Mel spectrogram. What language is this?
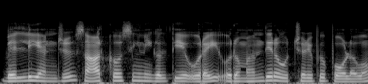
Tamil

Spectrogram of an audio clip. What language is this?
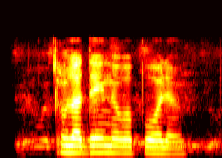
Russian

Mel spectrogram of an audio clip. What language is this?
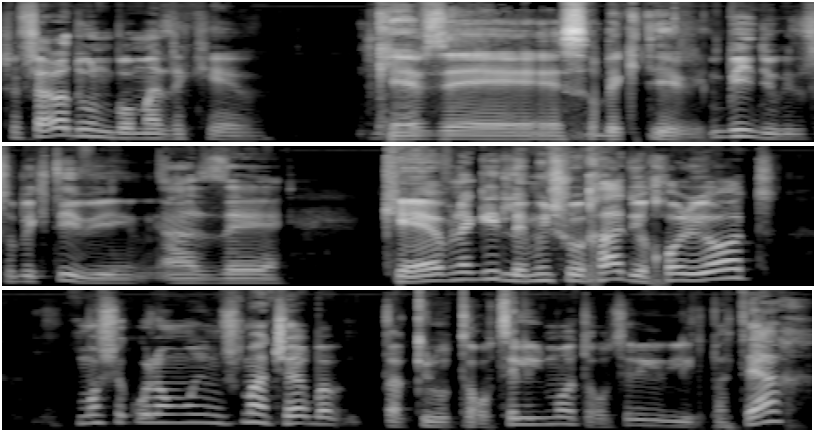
Hebrew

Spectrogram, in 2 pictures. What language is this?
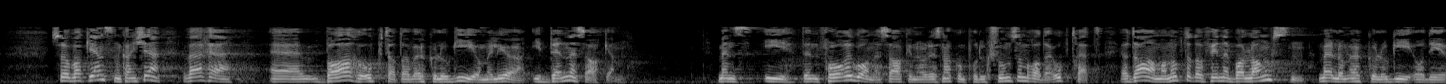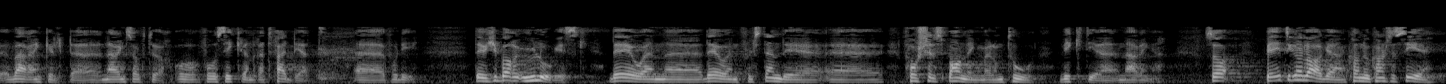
Norwegian Nynorsk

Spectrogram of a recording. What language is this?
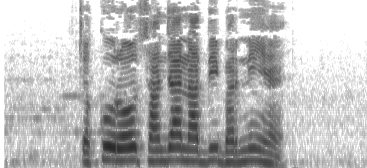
Sansi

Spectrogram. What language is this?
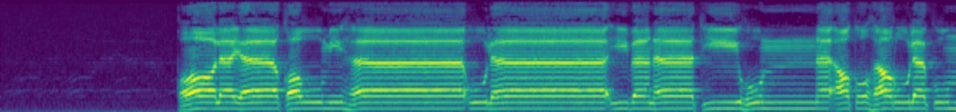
Arabic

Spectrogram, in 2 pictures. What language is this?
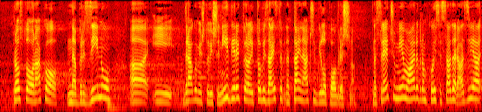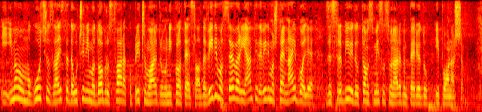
Serbian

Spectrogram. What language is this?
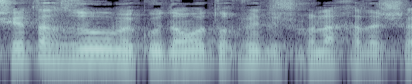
Hebrew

